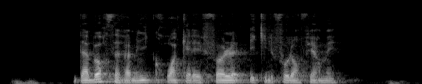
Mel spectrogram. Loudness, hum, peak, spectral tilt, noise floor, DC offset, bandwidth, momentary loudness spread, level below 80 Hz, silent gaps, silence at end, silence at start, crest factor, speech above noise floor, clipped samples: -25 LUFS; none; -6 dBFS; -7 dB/octave; -54 dBFS; under 0.1%; 11.5 kHz; 9 LU; -44 dBFS; none; 0.3 s; 0.15 s; 20 dB; 30 dB; under 0.1%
